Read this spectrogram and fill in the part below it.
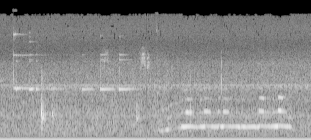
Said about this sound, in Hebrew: מה אתה אומר? פעמונים. פעמונים.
